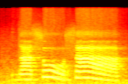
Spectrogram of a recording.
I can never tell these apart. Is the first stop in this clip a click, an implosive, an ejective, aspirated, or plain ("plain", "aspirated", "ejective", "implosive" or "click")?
plain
